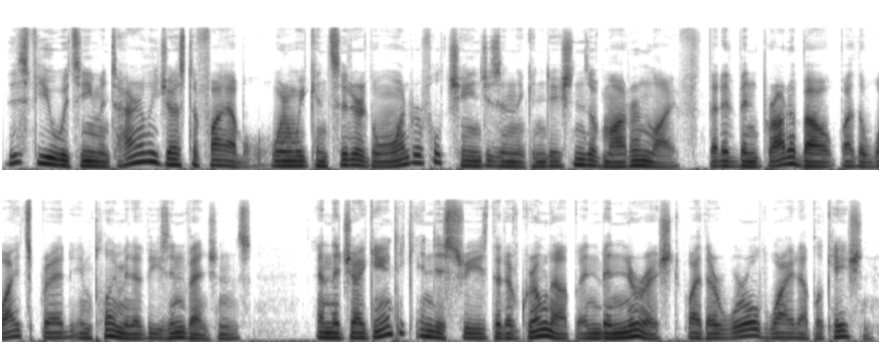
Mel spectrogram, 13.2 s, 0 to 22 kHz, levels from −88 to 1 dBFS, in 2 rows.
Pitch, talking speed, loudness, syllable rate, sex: 115 Hz, 210 wpm, -17 LUFS, 6.1 syllables/s, male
